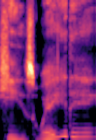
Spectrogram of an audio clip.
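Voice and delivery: put-on whispering like a child. Game master narrating a voice all the players hear, a child's whisper. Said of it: "you all hear a child whisper".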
